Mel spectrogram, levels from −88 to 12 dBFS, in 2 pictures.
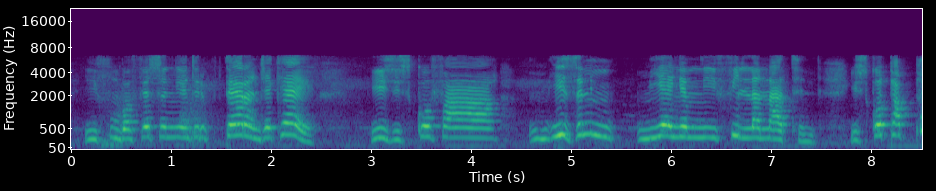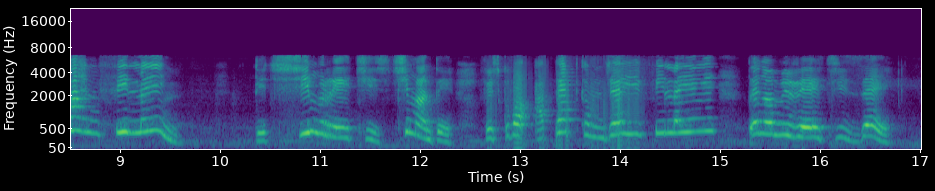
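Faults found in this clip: MP2 compression, whole clip: speech dull, nothing above 6.5 kHz, gurgling granular distortion. Likely MPEG Layer II at a low rate, consistent with about 48 kbps, starving upper sub-bands.

Buffer tearing, 12.64 to 14.37 s: 100 Hz robotic buzz. Writer and reader crossing each period, splicing in a small slice of audio about 30 ms stale.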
